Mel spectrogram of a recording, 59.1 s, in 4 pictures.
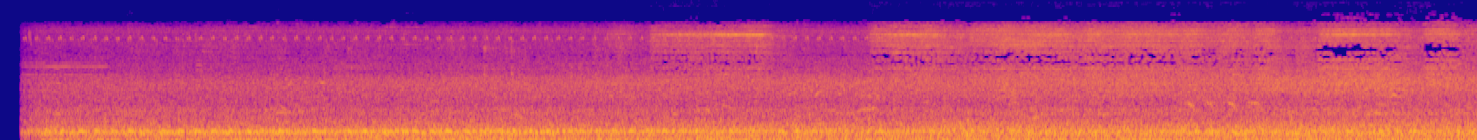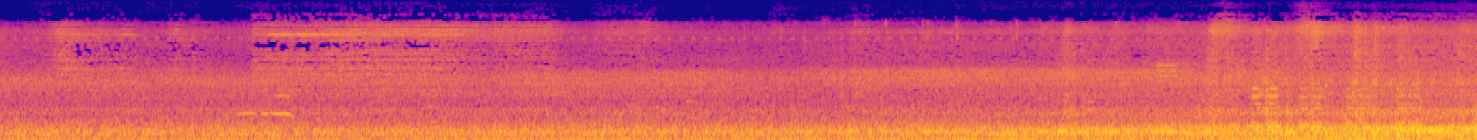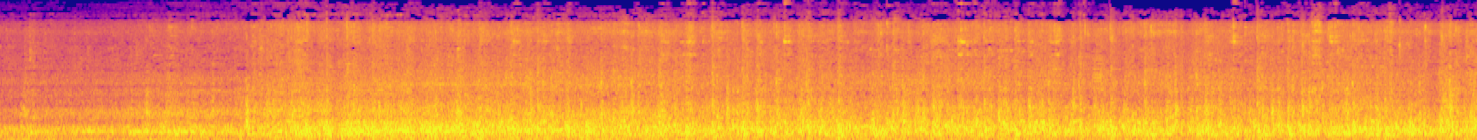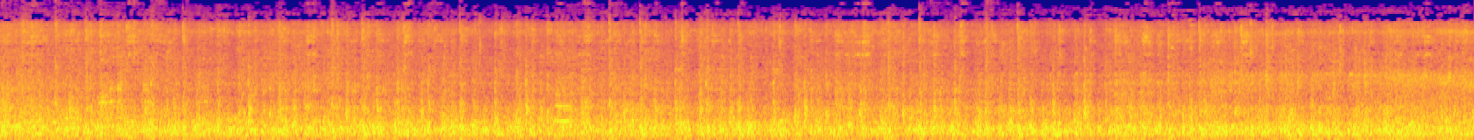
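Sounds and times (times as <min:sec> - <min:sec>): passenger train approaching: 0:00.2 - 0:59.0
wheels clattering over rail joints: 0:26.4 - 0:59.0.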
